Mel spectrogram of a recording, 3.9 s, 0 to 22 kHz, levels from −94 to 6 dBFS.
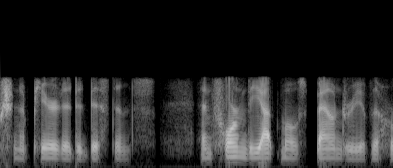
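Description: No technical faults can be heard: the speech comes through a G.726 ADPCM path at 40 kbit/s, limited to a telephone band of about 300 Hz to 3.6 kHz with nothing above 3.8 kHz, and any trace that coding leaves is faint at most.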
